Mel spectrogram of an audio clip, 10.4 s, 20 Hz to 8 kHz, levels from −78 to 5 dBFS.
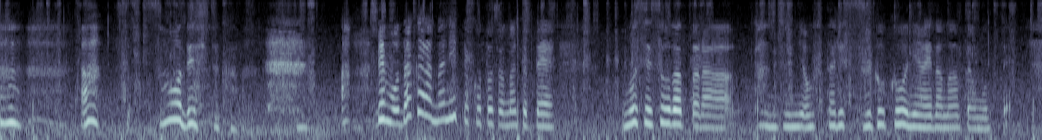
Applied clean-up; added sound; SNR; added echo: none; Writing; 16 dB; none.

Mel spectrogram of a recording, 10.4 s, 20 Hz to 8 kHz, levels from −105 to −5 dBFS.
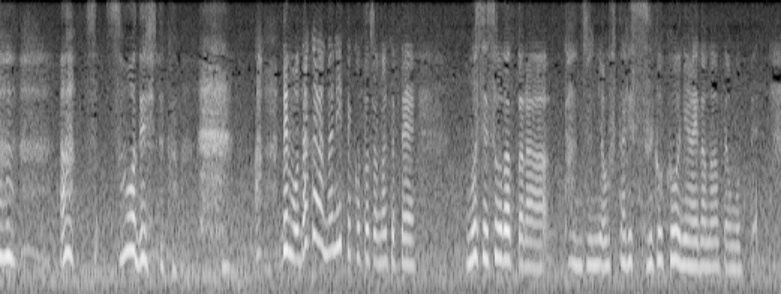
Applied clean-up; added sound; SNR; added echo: none; none; none; none.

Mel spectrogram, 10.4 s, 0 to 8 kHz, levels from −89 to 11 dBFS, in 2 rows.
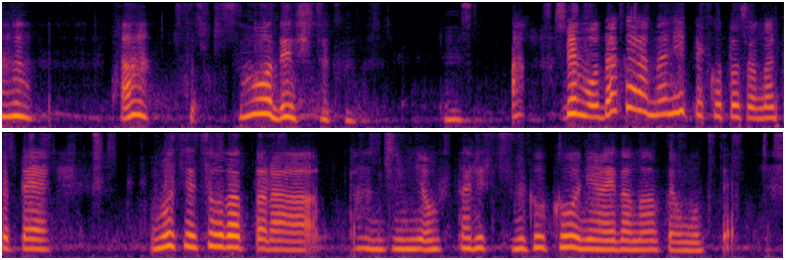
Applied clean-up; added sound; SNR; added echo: neural separator model SepFormer DNS4.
